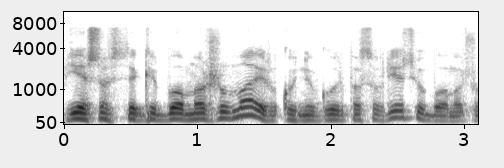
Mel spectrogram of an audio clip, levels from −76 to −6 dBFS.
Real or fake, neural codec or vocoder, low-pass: fake; codec, 16 kHz, 0.8 kbps, ZipCodec; 7.2 kHz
